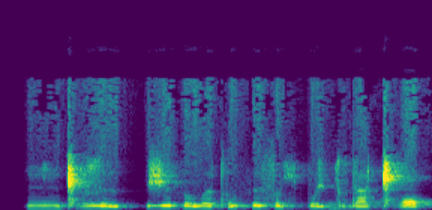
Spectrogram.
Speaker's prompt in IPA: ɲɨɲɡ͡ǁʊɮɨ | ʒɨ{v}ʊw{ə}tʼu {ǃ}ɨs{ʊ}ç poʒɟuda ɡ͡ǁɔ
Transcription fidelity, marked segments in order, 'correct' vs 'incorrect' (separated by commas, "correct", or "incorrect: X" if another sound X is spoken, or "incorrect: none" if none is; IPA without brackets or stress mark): incorrect: θ, correct, incorrect: θ, correct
